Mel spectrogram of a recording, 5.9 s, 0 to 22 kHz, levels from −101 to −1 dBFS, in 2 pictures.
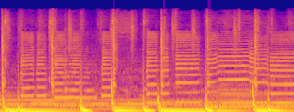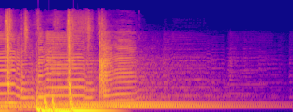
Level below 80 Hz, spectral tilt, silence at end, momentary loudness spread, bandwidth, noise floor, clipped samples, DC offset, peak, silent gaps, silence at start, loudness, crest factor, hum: -10 dBFS; -5.5 dB/octave; 0.9 s; 14 LU; 14.5 kHz; -44 dBFS; under 0.1%; under 0.1%; 0 dBFS; none; 0 s; -11 LUFS; 10 dB; none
